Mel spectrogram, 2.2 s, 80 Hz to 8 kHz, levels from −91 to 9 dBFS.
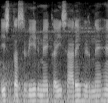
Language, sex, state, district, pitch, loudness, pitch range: Hindi, male, Assam, Kamrup Metropolitan, 125 Hz, -16 LUFS, 115-125 Hz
